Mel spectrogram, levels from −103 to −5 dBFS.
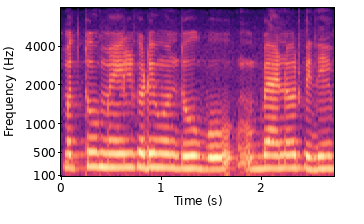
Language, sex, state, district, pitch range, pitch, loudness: Kannada, female, Karnataka, Bidar, 220-240 Hz, 230 Hz, -13 LUFS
